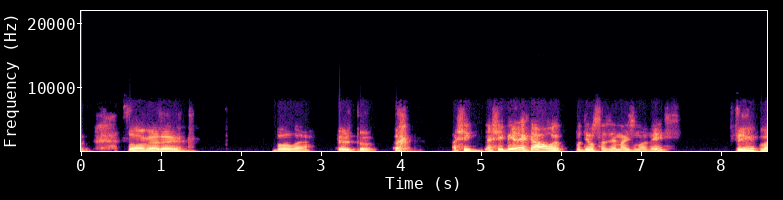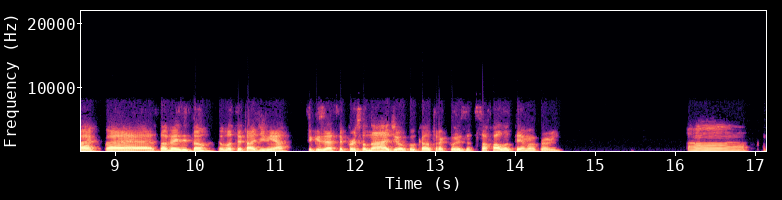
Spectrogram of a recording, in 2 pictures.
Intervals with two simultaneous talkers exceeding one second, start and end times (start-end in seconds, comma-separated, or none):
none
